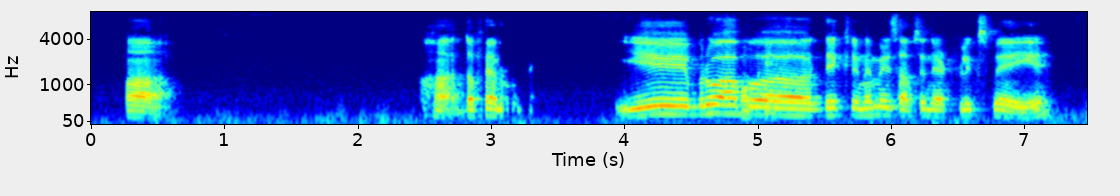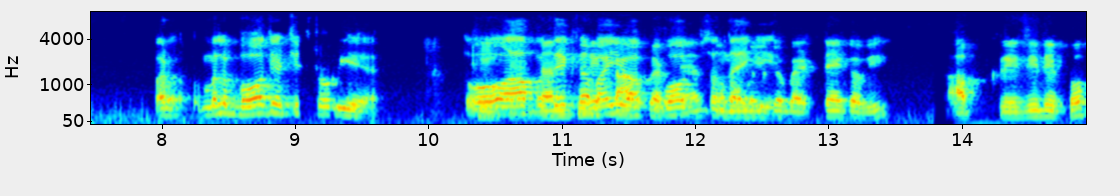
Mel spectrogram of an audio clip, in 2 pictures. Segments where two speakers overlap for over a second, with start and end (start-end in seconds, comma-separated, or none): 10.3-12.6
